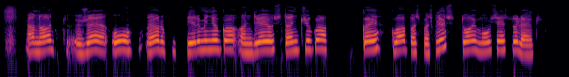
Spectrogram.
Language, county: Lithuanian, Panevėžys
